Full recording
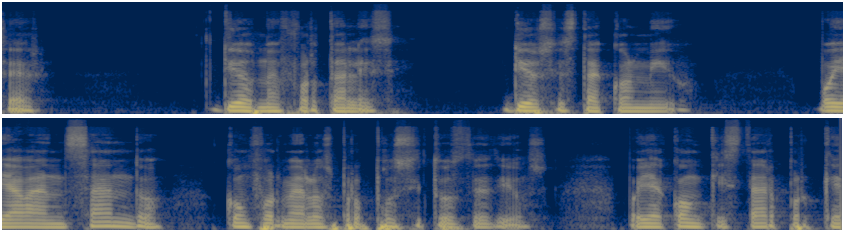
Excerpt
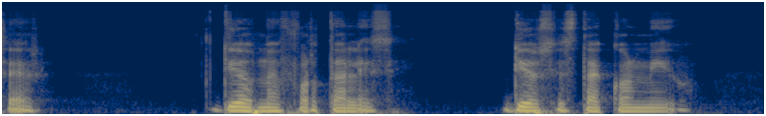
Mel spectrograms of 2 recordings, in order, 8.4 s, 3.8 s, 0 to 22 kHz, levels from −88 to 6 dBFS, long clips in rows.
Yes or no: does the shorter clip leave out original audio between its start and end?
no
